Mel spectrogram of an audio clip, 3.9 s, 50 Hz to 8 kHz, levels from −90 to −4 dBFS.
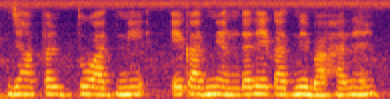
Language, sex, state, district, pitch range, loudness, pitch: Hindi, female, Uttar Pradesh, Lalitpur, 205-215 Hz, -13 LUFS, 210 Hz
